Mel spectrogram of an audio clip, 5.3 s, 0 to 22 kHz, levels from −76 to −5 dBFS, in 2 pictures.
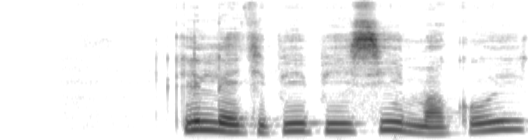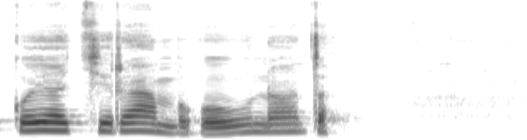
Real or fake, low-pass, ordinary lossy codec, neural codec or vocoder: real; none; none; none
